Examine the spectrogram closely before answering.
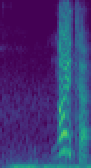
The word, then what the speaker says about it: Noita: And I want to open on one called Noita. Is that how you pronounce it, Ray, do you think? Noita, yeah.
